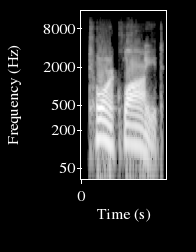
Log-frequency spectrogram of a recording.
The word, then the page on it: torchlight: American English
